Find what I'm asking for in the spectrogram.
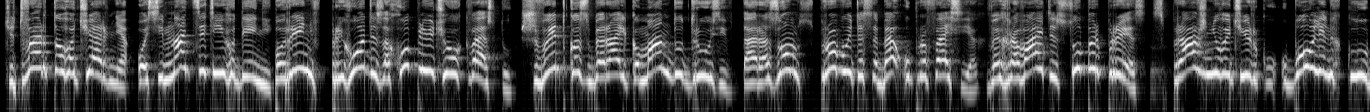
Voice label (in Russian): мальчик 8 лет, Ua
